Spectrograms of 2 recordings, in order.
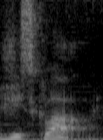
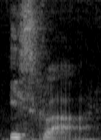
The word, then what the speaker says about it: Gisclair: Like we pronounce it in French, we pronounce it Gisclair. Gisclair rather than Gisclair, the name Gisclair. And then, and actually, in South Lafourche Parish, where my mother's from, the J sound, it was pronounced like an H. So they were pronounced like Isclar, Hisclar.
